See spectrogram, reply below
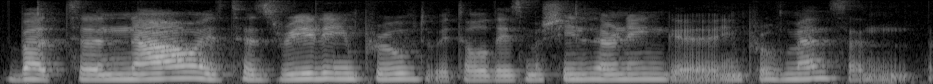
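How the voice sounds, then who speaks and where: Serbian woman with a low gravelly voice. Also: little pitch movement, moderate pace. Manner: explains patiently with many hesitations. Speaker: guest; mechatronics engineer. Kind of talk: podcast interview.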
